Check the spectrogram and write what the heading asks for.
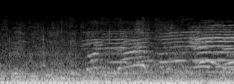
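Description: High-pitched voices of players or spectators shouting and calling out, starting about a second in, over a steady low rumble.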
